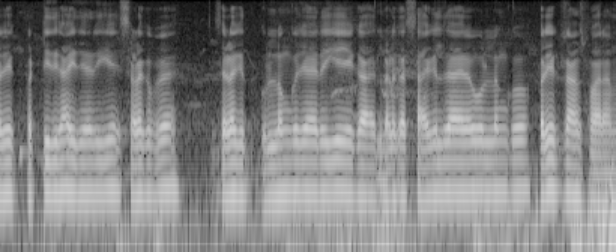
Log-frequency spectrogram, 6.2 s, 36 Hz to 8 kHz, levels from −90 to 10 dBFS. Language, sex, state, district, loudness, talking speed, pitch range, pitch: Bundeli, male, Uttar Pradesh, Budaun, -15 LUFS, 255 wpm, 115-125 Hz, 125 Hz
